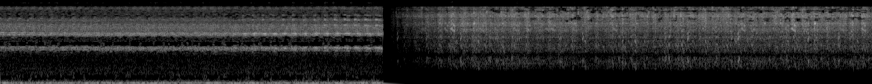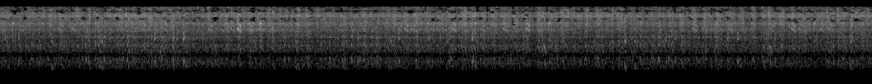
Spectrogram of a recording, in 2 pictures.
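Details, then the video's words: Cicadas in the wild: a steady high shrill whine runs for four seconds, then abruptly gives way to a dense, rasping, hissing buzz that fills the high range and continues without a break. "4 Kinds of Cicada Sound"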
